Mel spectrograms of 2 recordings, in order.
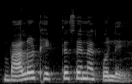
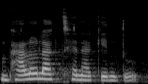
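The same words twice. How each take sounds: First: Regional Sirajganj Bengali accent; Sirajganj dialect. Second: Standard Bengali pronunciation. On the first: Complaining of not liking it, Sirajganj dialect. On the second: Complaining of not liking it, standard Bengali. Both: Shown as a demonstration. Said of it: "এটাকে বলি".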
